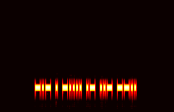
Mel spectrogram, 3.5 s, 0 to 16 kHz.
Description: Morse code, heard as a keyed tone, about 44 wpm, 700 Hz. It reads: KE6AUZ
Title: Speed Racing - USA 2x3 Call Signs 35wpm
